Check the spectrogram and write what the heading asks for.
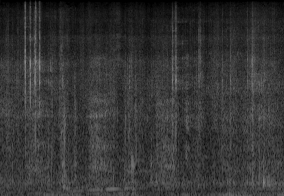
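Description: Mountain bike riding over a dirt trail: steady tyre and drivetrain noise with rattling, and a few sharp clicks near the start and again about three and a half seconds in.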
